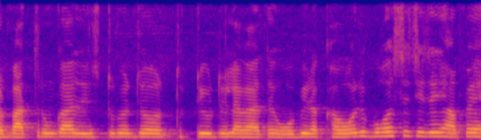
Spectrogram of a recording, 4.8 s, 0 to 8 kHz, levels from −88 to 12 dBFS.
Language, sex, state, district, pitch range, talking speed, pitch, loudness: Hindi, female, Haryana, Rohtak, 200-215 Hz, 210 wpm, 205 Hz, -16 LUFS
